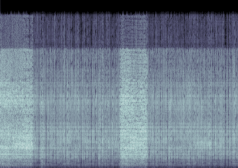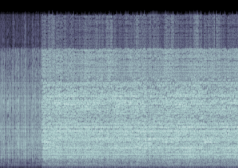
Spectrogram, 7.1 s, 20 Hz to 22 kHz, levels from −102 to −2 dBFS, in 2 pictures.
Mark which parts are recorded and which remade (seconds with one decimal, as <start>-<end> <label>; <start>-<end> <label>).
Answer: 0.0-0.5 recorded; 0.5-1.8 remade; 1.8-2.2 recorded; 2.2-4.2 remade; 4.2-7.1 recorded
